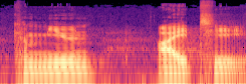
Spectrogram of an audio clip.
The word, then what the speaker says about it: Commun.it: Hey Mike, I'm just recording this video now because you asked me to show you Commun.it. Well, actually, I think it's actually pronounced Commun.it, so like community, which is a weird way to pronounce it anyway.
